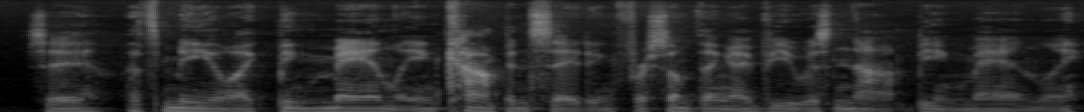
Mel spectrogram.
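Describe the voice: With an American accent, a man speaks at a low pitch with fairly even intonation.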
